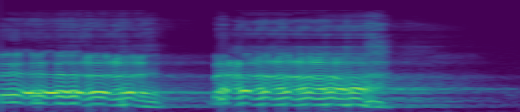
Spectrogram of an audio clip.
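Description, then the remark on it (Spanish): A person imitates a sheep with two loud, quavering bleats, the first longer and the second after a brief pause, trailing off afterward, clear with no other talk. “Y si una oveja tiene necesidad, y llama al pastor.”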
